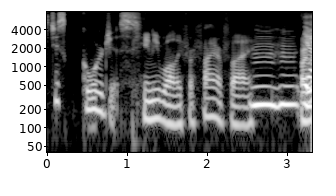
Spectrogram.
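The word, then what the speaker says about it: peenywally: Peeny-wally. Peeny-wally. Sounds familiar, yeah. Yeah, it's spelled lots of different ways, like P-E-E-N-I, and then another word, Wally, like the name Wally, Peeny-Wally.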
